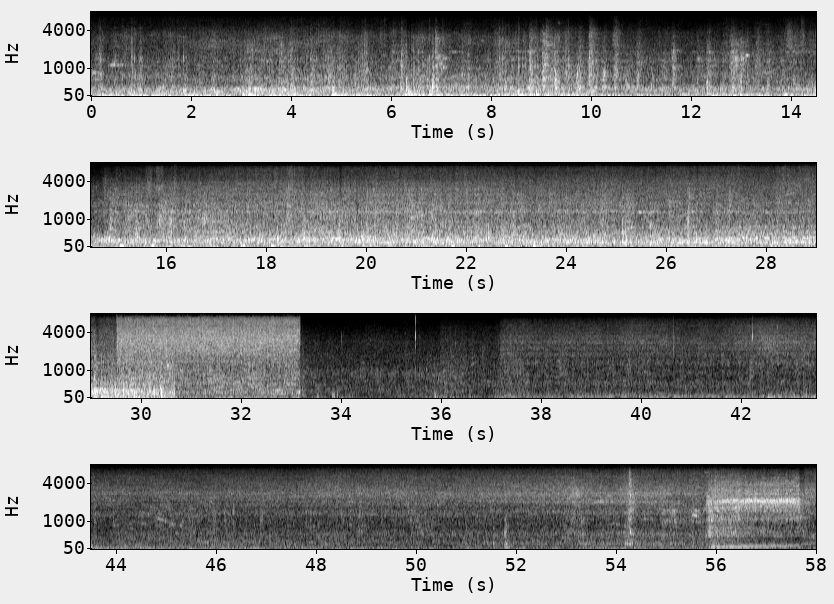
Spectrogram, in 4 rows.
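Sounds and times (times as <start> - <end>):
wheels clicking over rail joints: 0.0 - 28.2
train rumble: 0.0 - 58.0
loud hiss: 26.2 - 33.2, 37.2 - 58.0.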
